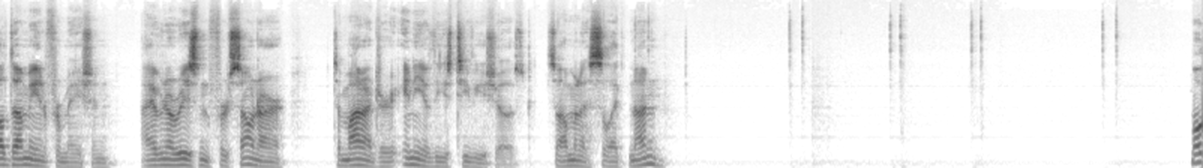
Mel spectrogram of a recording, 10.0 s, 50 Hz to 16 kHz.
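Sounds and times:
faint computer mouse clicks: 6.6s - 8.3s, 9.2s - 9.5s.

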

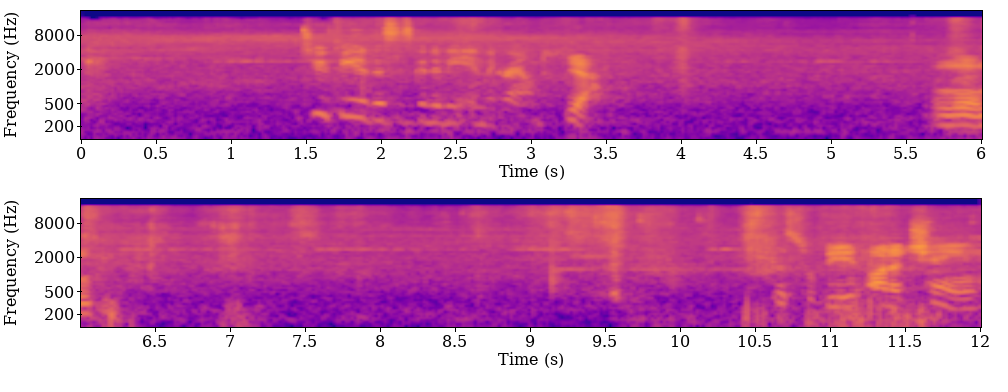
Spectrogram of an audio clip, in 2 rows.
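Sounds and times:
faint outdoor background noise: 0.0s - 12.0s
thin steady high tone: 0.0s - 12.0s.

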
